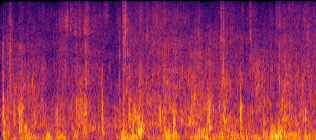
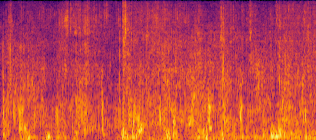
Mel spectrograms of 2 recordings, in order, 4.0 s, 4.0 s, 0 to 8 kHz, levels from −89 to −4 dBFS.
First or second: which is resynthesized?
second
